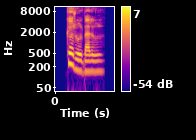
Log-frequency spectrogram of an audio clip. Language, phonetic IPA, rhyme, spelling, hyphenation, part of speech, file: Hungarian, [ˈkørylbɛlyl], -yl, körülbelül, kö‧rül‧be‧lül, adverb, Hu-körülbelül.oga
- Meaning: about, roughly, approximately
